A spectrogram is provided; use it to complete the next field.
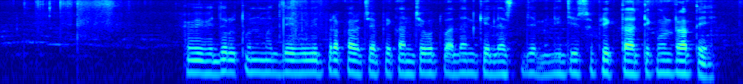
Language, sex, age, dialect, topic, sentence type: Marathi, male, 46-50, Standard Marathi, agriculture, statement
